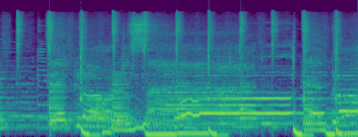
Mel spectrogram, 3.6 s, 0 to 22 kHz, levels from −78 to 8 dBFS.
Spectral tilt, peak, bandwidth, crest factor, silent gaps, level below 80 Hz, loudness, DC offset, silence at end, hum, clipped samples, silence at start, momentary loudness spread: -4.5 dB/octave; 0 dBFS; 17.5 kHz; 10 dB; none; -18 dBFS; -11 LUFS; under 0.1%; 0 s; none; under 0.1%; 0 s; 4 LU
